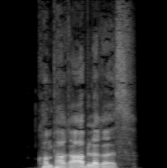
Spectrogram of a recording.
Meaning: strong/mixed nominative/accusative neuter singular comparative degree of komparabel
- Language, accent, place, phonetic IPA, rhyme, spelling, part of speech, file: German, Germany, Berlin, [ˌkɔmpaˈʁaːbləʁəs], -aːbləʁəs, komparableres, adjective, De-komparableres.ogg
